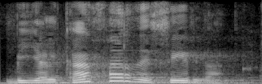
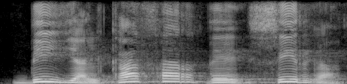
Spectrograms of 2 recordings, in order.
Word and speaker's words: Villalcázar de Sirga: How do you pronounce Villa Cesar de Sirga? Villa Cesar de Sirga. Uno mas. Villa Cesar de Sirga.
